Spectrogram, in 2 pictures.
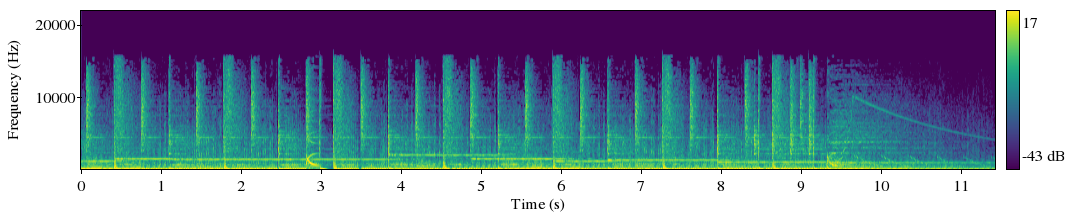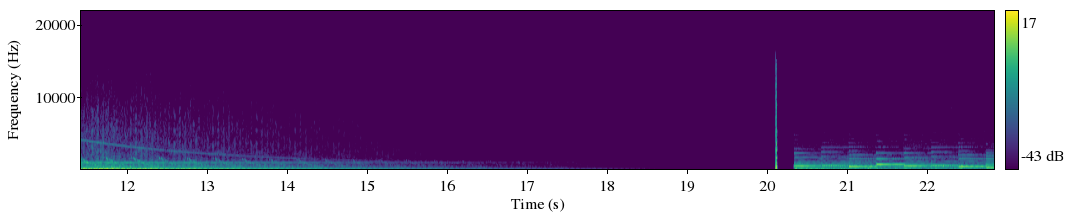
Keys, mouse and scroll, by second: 0.0 shift+middle click, 0.0 click, 0.0 scroll up 5, 0.9 g, 2.8 click, 2.8 g, 2.9 g, 3.9 4, 13.2 click, 13.2 scroll up 2, 13.2 3, 13.4 click, 13.7 scroll down 1, 14.0 middle click, 14.8 shift+middle click, 15.1 middle click, 16.7 e.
